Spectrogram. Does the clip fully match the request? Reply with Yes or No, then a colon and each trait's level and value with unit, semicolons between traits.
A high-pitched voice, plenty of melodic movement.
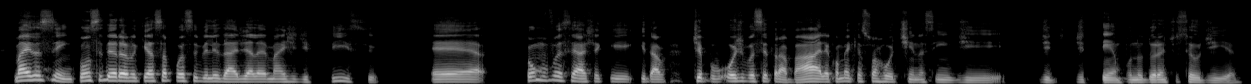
No: low, 130 Hz; wide, 5.8 semitones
